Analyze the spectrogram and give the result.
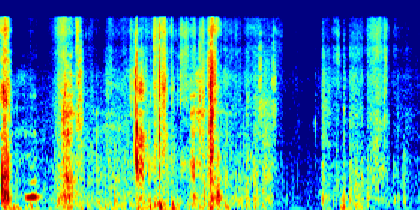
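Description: An old female pet dog sneezes several times in quick succession, each a short, sharp, hissing burst of air with brief pauses between, fairly faint overall with soft shuffling in the background.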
